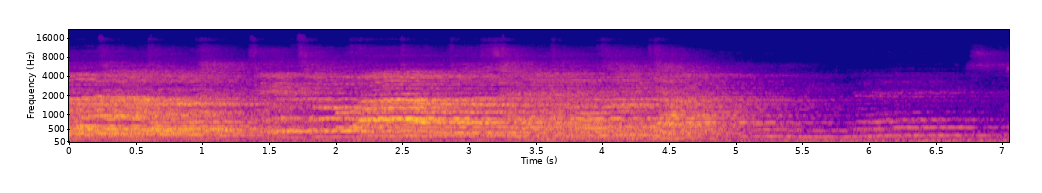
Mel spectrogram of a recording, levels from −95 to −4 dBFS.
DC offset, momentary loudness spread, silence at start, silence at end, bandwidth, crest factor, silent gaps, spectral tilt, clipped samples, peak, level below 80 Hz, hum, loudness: under 0.1%; 23 LU; 0 s; 0 s; 12.5 kHz; 18 dB; none; -4.5 dB/octave; under 0.1%; -8 dBFS; -54 dBFS; none; -25 LUFS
